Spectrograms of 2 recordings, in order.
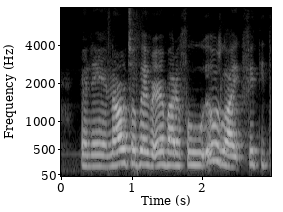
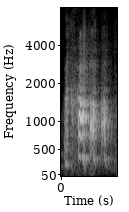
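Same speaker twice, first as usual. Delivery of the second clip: high breathy burst of mocking laughter; short loud mocking cackle; 9 semitones higher, 5 dB louder than usual. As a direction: laugh in his face. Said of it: "And he was just laughing".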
